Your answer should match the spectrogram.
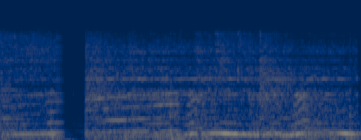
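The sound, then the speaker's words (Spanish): A loud combustion car engine roars and revs, its pitch rising and falling, with a brief cut near the start before the steady rumble resumes. “Cada vez me gustan más los motores que suenan más fuertes.”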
